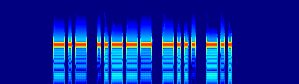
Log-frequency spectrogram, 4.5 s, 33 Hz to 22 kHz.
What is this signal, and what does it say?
Morse code, heard as a keyed tone, about 23 wpm, 700 Hz. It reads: K2BD
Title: USA Call Signs - 4 Characters - 3x Character Spacing - 22wpm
